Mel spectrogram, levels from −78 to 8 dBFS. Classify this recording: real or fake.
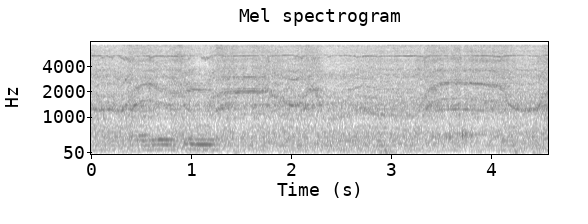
real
